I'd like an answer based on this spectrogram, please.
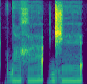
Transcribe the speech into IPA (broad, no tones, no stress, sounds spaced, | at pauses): dˤ ɛ̤ χ a̤ | d͡ʒ ɛ̤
